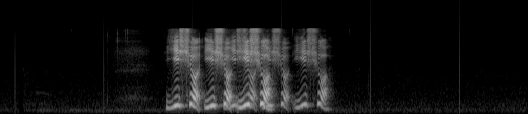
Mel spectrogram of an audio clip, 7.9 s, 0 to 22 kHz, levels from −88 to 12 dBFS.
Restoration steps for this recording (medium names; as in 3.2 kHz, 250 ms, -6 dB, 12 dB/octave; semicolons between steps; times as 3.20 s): de-click; inverse comb 858 ms -9.5 dB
